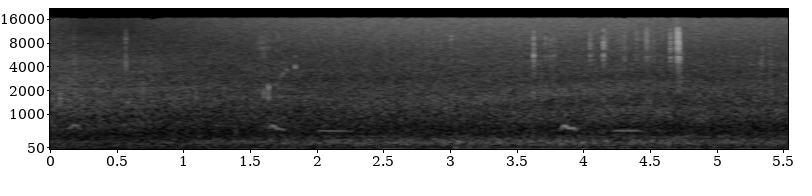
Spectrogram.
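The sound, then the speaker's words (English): A cuckoo calls twice, each a soft two-note 'cu-coo', nearly buried under the steady rushing roar of a waterfall. “A cuckoo. I'm overwhelmed.”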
